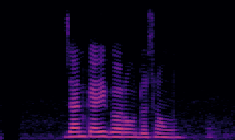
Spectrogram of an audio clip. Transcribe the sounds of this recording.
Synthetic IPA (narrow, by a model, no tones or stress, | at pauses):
d͡zankaɾiɡʌɾaw̃d̪ʌt͡sʰʌw̃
